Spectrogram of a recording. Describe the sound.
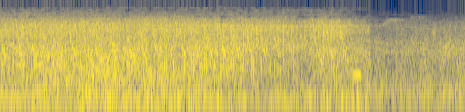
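Gunfire in a video game: dense, rapid automatic bursts that merge into one continuous loud clatter, easing slightly near the end.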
